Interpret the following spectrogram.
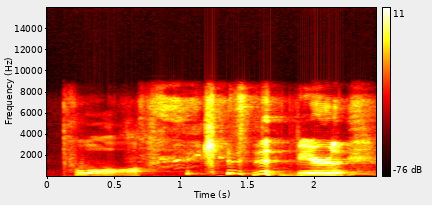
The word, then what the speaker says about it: Paul: idiot with you so paul which is i pronounce it pool really stretch out that middle syllable that pool he's like hey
